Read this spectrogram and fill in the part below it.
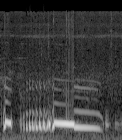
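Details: Single full song phrase of an Iraq-variety collared dove, melodious and used to attract other doves: a short note, a brisk series of throaty pulses, then a smooth held coo easing downward before a soft closing note.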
